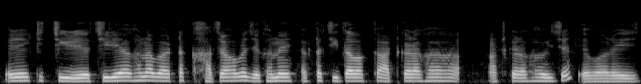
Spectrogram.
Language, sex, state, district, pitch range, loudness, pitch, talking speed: Bengali, male, West Bengal, Jalpaiguri, 150-170 Hz, -18 LUFS, 160 Hz, 170 wpm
